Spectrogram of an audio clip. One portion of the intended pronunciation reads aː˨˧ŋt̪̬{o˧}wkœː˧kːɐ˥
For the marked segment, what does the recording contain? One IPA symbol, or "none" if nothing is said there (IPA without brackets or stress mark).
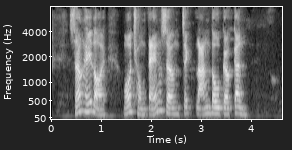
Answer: o˧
